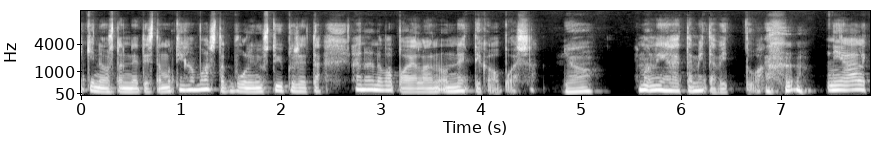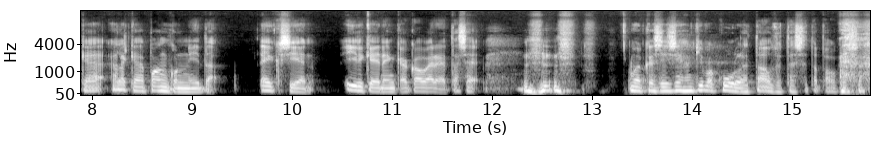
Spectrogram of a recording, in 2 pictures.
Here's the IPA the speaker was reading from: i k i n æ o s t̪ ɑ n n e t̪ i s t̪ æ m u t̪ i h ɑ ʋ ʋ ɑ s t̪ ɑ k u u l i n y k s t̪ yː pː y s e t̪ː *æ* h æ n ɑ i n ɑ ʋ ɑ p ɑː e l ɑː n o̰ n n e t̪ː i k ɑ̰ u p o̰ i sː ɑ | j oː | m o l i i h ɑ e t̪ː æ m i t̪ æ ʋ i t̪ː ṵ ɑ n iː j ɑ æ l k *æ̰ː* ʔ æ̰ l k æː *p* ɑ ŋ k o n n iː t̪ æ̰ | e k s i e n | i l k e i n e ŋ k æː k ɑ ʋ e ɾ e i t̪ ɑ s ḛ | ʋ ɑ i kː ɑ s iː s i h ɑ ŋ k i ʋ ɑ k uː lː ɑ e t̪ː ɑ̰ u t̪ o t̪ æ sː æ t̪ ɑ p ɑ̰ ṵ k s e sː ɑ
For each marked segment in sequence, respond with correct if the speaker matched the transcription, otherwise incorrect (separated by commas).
correct, correct, correct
